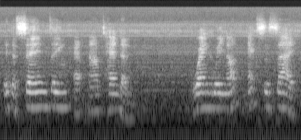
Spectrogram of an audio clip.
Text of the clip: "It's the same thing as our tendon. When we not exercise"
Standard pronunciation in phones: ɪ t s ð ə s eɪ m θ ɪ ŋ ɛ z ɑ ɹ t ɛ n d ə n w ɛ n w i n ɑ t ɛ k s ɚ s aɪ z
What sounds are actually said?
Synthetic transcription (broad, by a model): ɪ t ð ə s eɪ m θ ɪ ŋ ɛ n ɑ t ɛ n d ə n w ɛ n w i n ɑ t ɛ k s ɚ s aɪ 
